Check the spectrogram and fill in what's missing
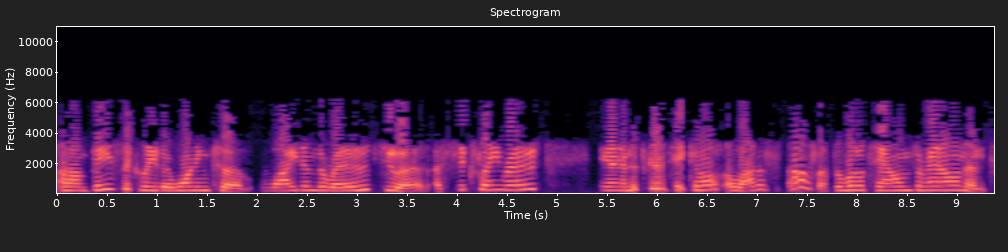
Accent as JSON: {"language": "English", "region": "South Carolina", "country": "United States", "said": "So, I was just calling. I'm from South Carolina, and I've always named my vehicles."}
